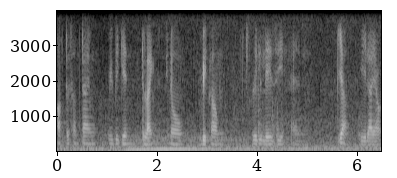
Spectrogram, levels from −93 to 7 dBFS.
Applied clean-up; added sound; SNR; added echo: none; Car passing by / Idling / Accelerating, revving, vroom; 3 dB; none.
